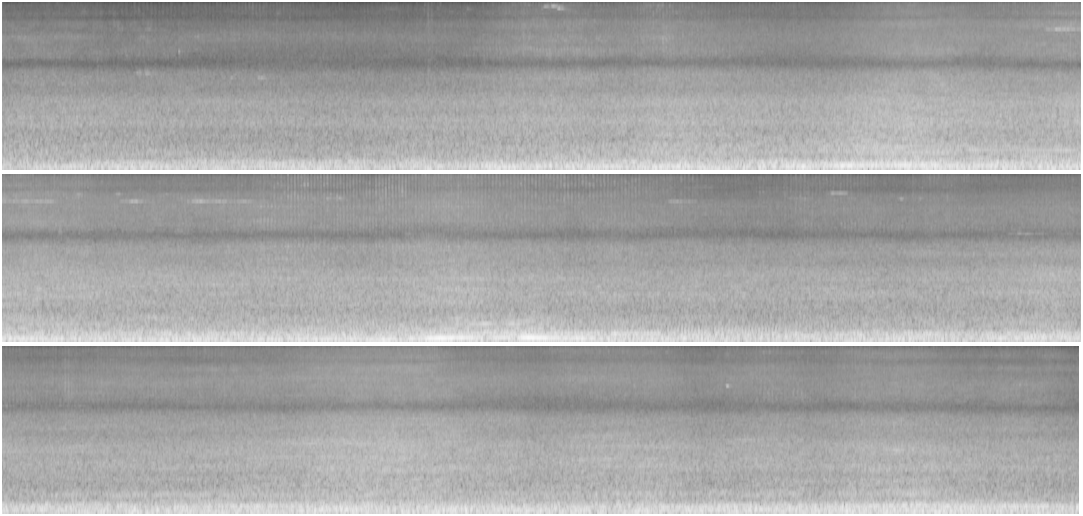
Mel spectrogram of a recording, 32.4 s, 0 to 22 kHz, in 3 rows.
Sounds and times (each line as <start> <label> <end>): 0.0 traffic noise 32.3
